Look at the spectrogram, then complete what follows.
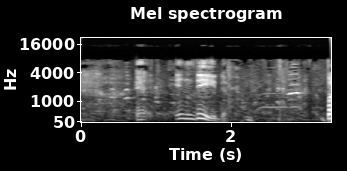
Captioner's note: laughter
